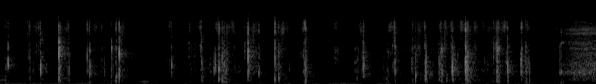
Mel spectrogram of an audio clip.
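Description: Tarot cards shuffled by hand before a reading, giving a dense run of quick papery riffles and flicks that stay fairly close and steady for several seconds, with no voice over them.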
